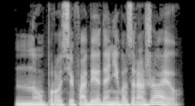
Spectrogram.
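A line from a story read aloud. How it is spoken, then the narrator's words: Grumbling. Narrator (Russian): пробурчал Лэмб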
